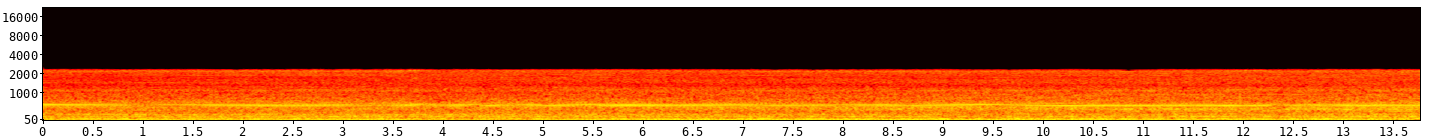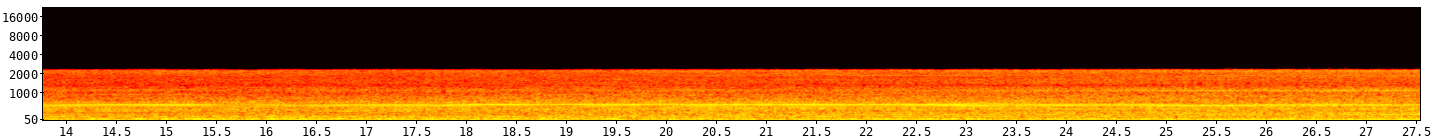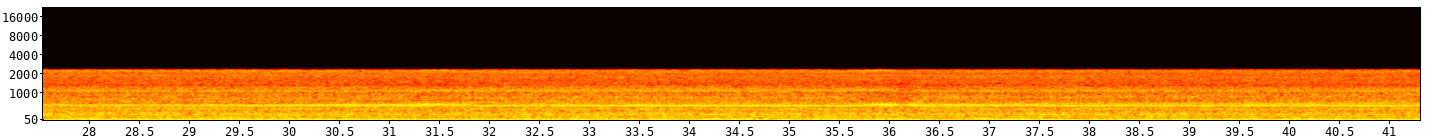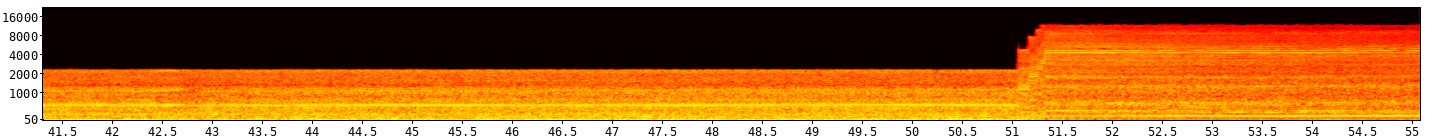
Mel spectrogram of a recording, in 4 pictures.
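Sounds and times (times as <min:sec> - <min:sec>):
cnc router whining: 0:51.1 - 0:55.0.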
